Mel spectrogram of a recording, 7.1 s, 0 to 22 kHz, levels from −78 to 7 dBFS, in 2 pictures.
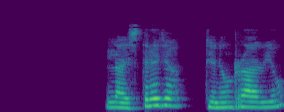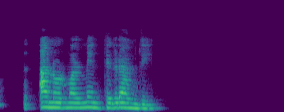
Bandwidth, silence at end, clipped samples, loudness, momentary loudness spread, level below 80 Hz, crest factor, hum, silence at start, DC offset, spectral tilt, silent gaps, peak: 9 kHz; 1.55 s; under 0.1%; -22 LUFS; 15 LU; -70 dBFS; 22 dB; none; 1.35 s; under 0.1%; -7 dB/octave; none; -2 dBFS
